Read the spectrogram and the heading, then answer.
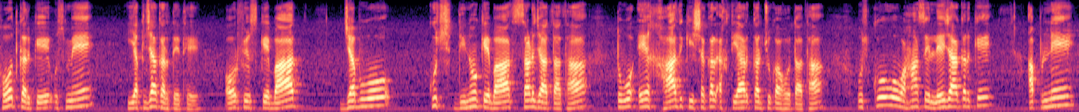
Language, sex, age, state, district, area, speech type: Urdu, male, 18-30, Delhi, South Delhi, rural, spontaneous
